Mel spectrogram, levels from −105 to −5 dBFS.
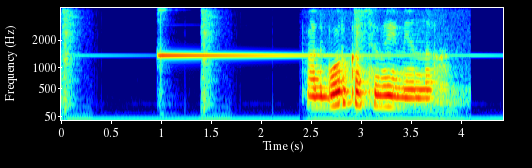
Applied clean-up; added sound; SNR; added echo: none; Tambourine + Glockenspiel; 11 dB; none.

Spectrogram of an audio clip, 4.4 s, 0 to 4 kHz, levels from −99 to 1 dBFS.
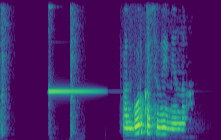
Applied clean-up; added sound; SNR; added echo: classical method spectral subtraction.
